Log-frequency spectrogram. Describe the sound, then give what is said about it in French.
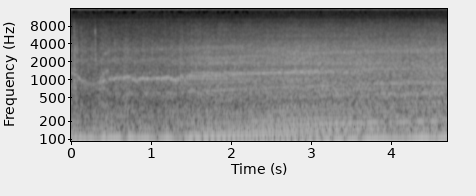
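A scooter engine runs steadily for the whole stretch as it rides through the streets, a constant droning hum with a faint rising whine, and no voices. “Elle n'est pas très rassurée et se demande ce que doivent penser les gens en la voyant. Elle sur un scooter.”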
